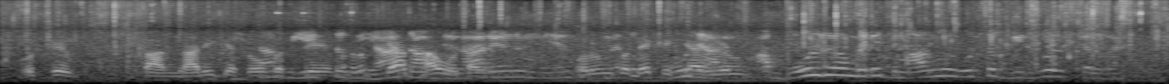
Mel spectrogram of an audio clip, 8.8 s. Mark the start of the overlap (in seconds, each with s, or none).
1.6 s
